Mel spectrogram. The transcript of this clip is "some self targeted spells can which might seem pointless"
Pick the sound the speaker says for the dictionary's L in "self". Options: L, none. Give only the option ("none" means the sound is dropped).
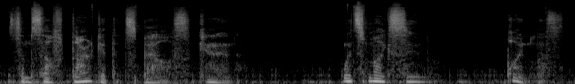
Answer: L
